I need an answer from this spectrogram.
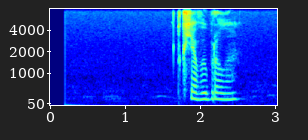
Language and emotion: Russian, neutral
